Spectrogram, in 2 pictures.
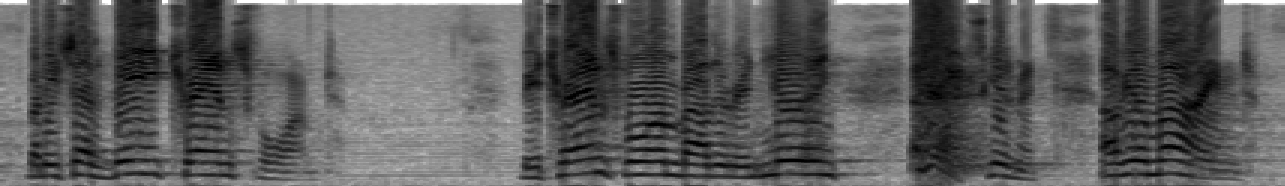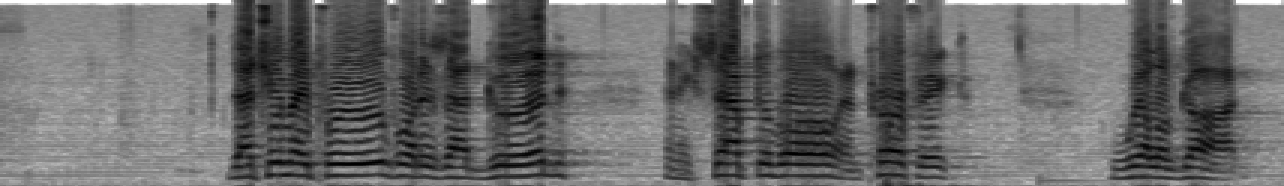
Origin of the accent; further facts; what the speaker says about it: Virginia, United States; I remember when I grew up down in Virginia, we used to go and look at this church.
